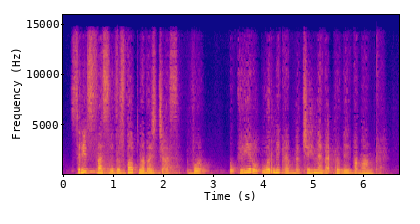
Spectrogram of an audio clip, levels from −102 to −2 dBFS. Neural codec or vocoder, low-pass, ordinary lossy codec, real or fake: codec, 44.1 kHz, 0.9 kbps, DAC; 14.4 kHz; AAC, 48 kbps; fake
